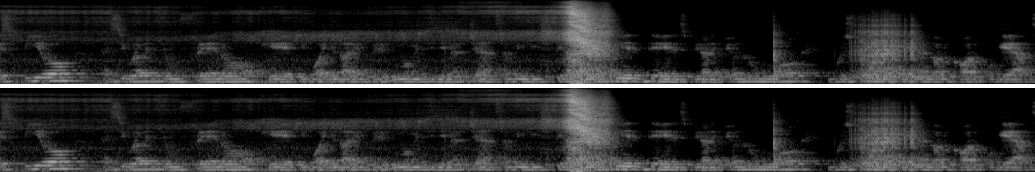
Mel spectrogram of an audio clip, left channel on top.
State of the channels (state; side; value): identical; both; correlation 1.00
